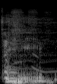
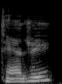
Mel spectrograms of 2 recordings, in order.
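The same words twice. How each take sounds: First: It sounds like the English word tangy. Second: It sounds like the start of tangerine. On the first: The speaker calls it right. "the word tangy exists in the English language and it's pronounced tangy" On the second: The speaker calls it wrong. "legitimately pronounces it Tangy"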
